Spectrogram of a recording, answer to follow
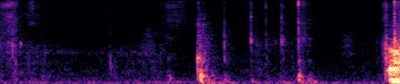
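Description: Faint handling noise of a paper booklet and a DVD case: a few light clicks and taps about halfway through.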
